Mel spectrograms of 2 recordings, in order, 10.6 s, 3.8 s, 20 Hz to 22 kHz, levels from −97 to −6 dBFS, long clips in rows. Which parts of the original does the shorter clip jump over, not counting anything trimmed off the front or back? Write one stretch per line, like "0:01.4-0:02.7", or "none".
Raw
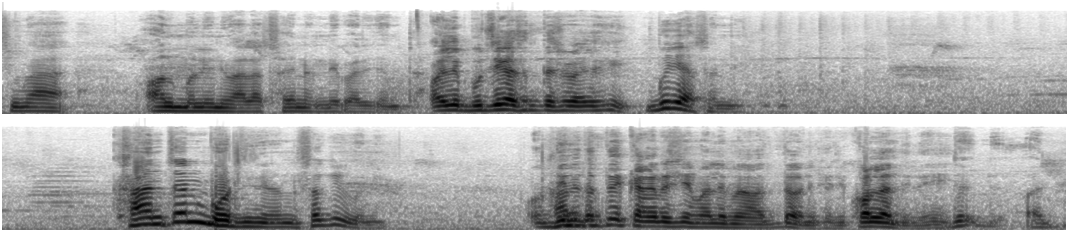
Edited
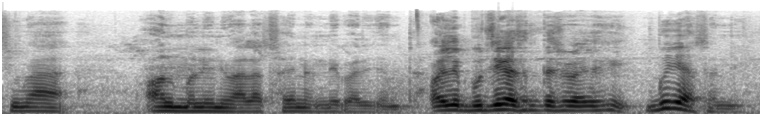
none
